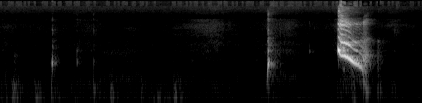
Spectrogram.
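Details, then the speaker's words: Infant nearly three months old with hiccups: two soft, abrupt hiccup sounds followed by a short high squeal; ordinary infant hiccups. "Is that a struggle with hiccup?"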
